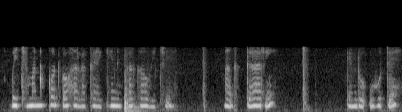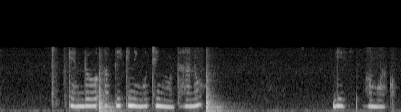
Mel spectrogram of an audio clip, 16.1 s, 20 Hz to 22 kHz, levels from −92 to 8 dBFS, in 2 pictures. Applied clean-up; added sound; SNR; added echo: none; Bowed string instrument; 6 dB; none.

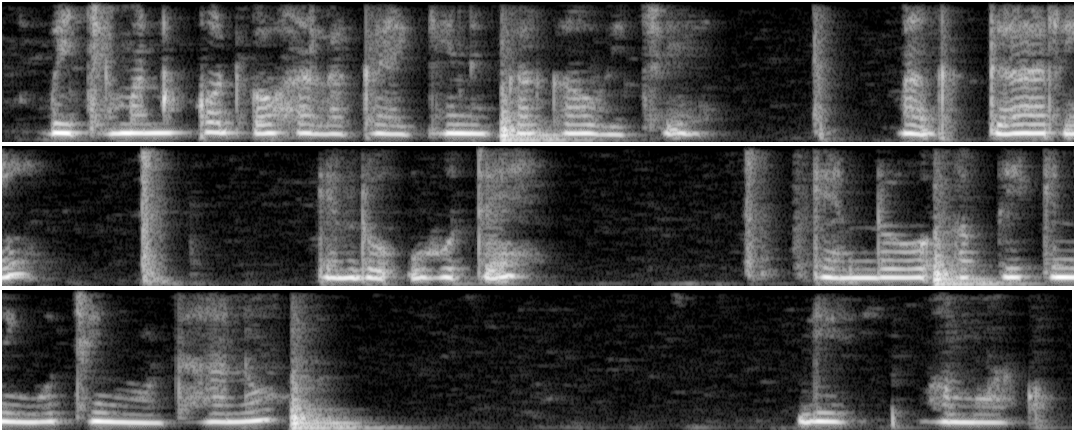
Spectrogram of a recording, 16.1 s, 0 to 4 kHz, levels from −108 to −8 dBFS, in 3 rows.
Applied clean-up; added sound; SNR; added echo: classical method log-MMSE.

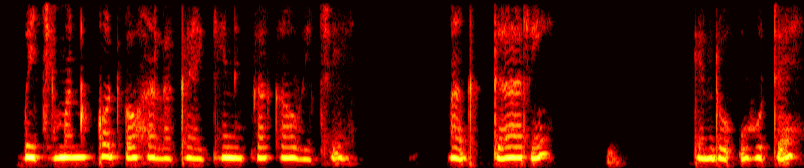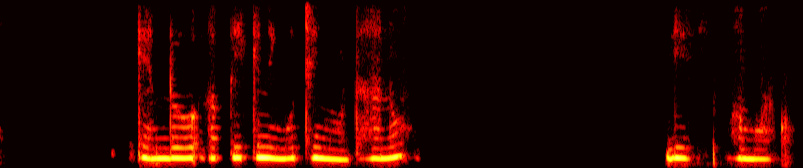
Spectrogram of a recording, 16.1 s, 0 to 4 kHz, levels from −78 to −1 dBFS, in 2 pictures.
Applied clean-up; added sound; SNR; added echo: neural mask model Resemble Enhance denoiser.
